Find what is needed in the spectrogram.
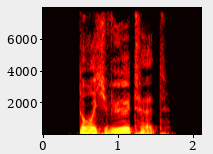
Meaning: inflection of durchwühlen: 1. second-person plural preterite 2. second-person plural subjunctive II
- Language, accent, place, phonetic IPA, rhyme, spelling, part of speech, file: German, Germany, Berlin, [ˌdʊʁçˈvyːltət], -yːltət, durchwühltet, verb, De-durchwühltet.ogg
